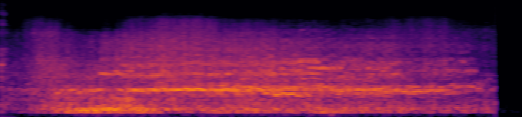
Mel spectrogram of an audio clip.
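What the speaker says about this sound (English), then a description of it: "He has a crash." A car skids in a film scene, a loud sustained tire screech with engine roar lasting several seconds before cutting off abruptly, with no one talking.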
